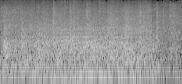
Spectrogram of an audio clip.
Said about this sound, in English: And then the train started moving.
